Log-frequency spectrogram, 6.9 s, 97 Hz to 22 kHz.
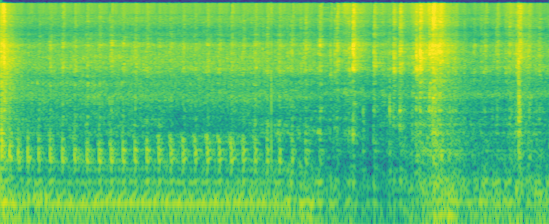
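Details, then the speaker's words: Buick 455 V8 freshly started in park: slow, lumpy, heavy idle close to stalling; idle speed set too low, throttle very responsive, idle screw to be adjusted. "Idle scar needs to be brought up. Throttle is very responsive."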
